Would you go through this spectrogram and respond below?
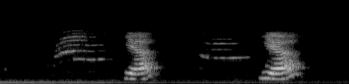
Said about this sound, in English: Oh, I heard a meow. Yeah, he turned around. I like leaned down. He turned around. He's just like, ah!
